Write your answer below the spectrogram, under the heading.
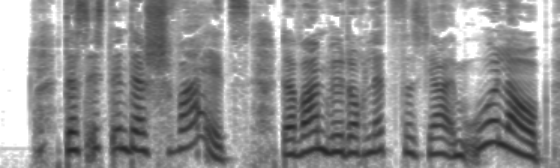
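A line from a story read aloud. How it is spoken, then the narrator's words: Call. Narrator (German): rief Karli, um den Vater aus seiner peinlichen Lage zu retten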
